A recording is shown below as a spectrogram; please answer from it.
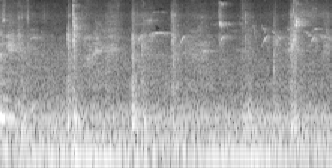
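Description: Soft thuds of feet and hands landing on a patio during burpee jumps, several about a second apart, with birds chirping in the background.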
